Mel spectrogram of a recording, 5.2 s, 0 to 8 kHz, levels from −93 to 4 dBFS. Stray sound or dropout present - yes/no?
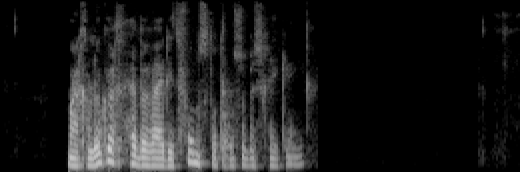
no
